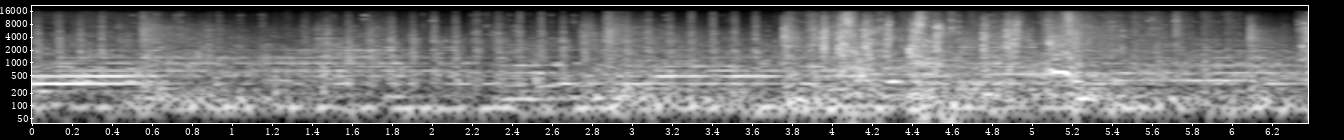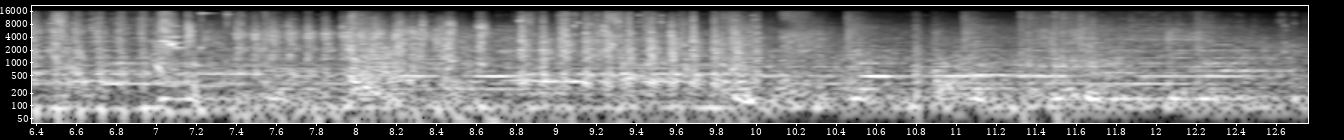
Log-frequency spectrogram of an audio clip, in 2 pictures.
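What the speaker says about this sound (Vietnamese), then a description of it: "Tiếng súng gần hơn rồi." Dense gunfire and explosions from a Chinese war film about anti-Japanese resistance, relentless overlapping shots and crashes at loud, near volume with a musical score underneath, no talking.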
